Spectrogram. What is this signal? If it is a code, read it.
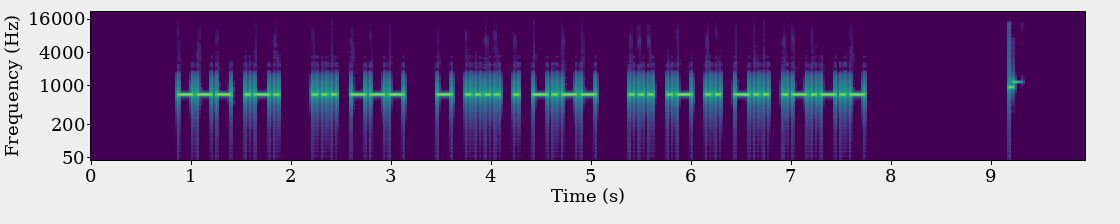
Morse code, heard as a keyed tone, about 25 wpm, 700 Hz. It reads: OR SO THEY SAID.
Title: Sentences from Top 100 Words 25wpm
